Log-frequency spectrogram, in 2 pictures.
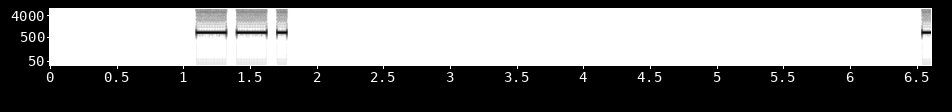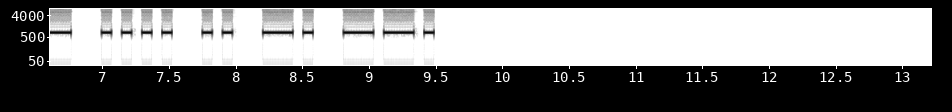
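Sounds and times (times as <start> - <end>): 
fast CW Morse code groups: 1.1 - 1.8, 6.5 - 9.5.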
